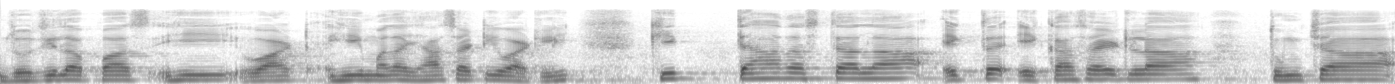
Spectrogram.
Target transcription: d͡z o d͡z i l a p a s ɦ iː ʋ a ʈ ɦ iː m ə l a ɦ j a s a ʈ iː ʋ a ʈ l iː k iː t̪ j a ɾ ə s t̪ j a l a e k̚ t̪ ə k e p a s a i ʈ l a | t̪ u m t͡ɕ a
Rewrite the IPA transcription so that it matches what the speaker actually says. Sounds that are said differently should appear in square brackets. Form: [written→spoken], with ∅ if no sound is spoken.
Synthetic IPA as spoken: d͡z o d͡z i l a p a s ɦ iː ʋ a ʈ ɦ iː m ə l a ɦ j a s a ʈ iː ʋ a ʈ l iː k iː t̪ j a ɾ ə s t̪ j a l a e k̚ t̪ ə [k→ʔ] e [p→k] a s a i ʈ l a | t̪ u m t͡ɕ a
